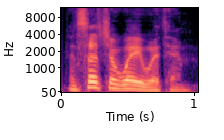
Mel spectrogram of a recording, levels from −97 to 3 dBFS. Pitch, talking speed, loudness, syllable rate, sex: 145 Hz, 350 wpm, -15 LUFS, 6.5 syllables/s, male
